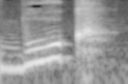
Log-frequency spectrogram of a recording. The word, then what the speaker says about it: Бог: Но на самом деле, по нормам орфоэпическим, то есть произносительным нормам русского литературного языка, в конце слова «Бог» нужно произносить не звук «к», а звук «х», «бог».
